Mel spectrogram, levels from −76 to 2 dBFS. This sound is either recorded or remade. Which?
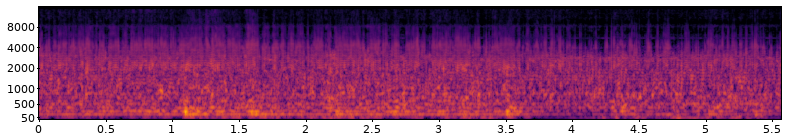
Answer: remade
